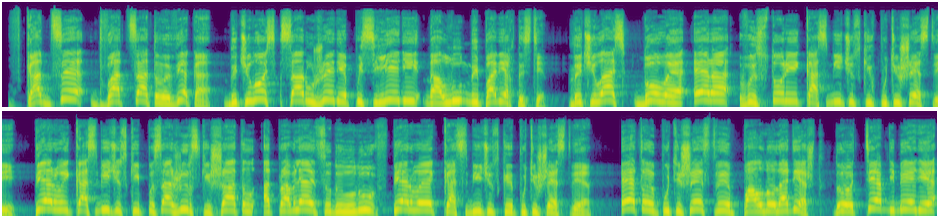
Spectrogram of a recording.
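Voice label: nasal translator voice; volodarskij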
